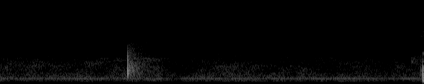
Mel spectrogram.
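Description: Near silence: faint room tone with a low steady hum, and one short, light click about a second in from a small part being handled on a tabletop.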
